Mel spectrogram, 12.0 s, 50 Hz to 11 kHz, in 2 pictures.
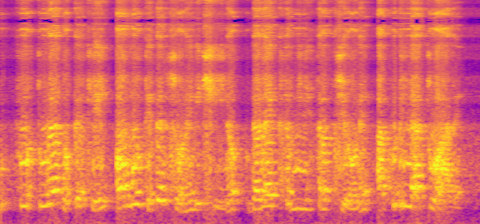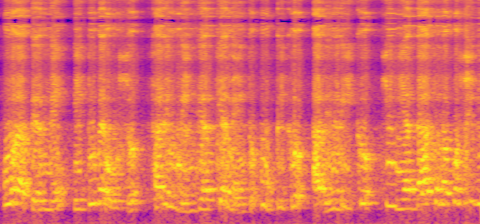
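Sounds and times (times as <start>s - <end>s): synthetic computer voice: 0.2s - 12.0s.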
